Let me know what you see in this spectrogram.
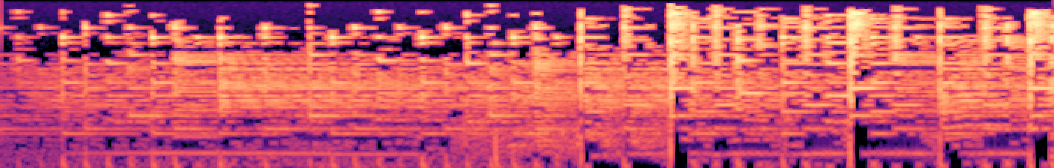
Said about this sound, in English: Right in the middle of a staff meeting, my phone went off and I had a really cheesy ringtone that the whole staff made fun of. Here it is, if you can hear it.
